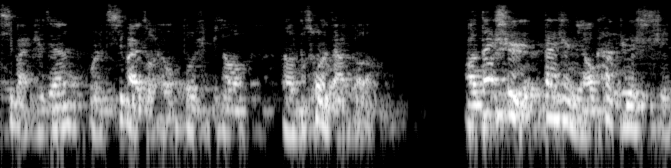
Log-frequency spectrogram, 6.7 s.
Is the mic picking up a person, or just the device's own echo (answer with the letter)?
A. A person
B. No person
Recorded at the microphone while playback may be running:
B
